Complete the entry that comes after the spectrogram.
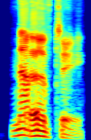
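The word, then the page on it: naïvety: British English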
